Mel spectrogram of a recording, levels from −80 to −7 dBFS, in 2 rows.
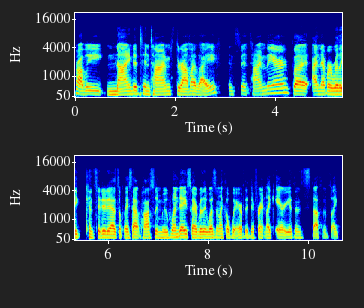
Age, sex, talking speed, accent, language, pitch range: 20-39, female, 235 wpm, American, English, 140-170 Hz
